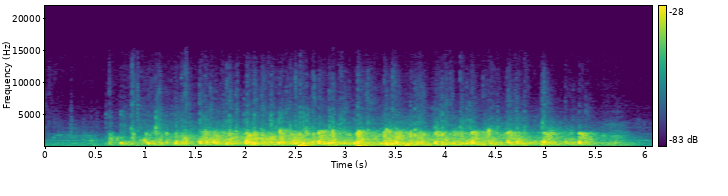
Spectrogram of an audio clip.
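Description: Audience applause: a spread of many hands clapping. It starts about half a second in, holds steady for several seconds and dies away near the end.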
